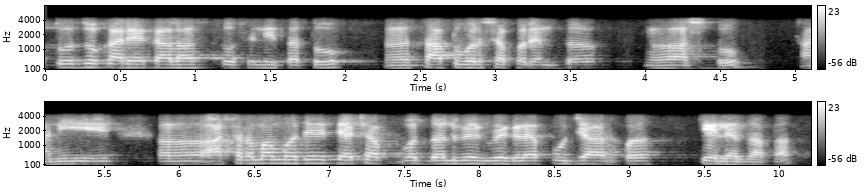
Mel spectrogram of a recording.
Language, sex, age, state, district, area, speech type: Marathi, male, 18-30, Maharashtra, Osmanabad, rural, conversation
